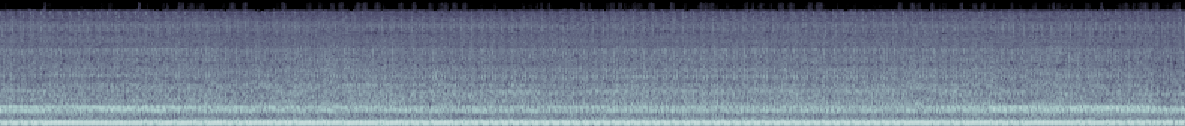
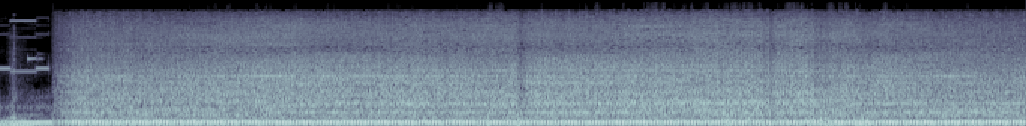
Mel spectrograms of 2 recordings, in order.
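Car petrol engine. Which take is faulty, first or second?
first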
